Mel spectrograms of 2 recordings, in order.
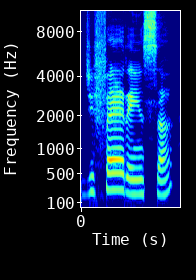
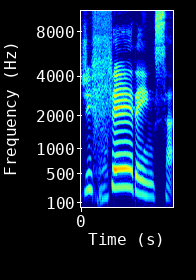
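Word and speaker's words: diferença: abrir esta e que van a decir diferenza, pero aquí en mi región San Paulo decimos diferencia. Ese e va a ser un poquito más cerrado, pero no será nasal.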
